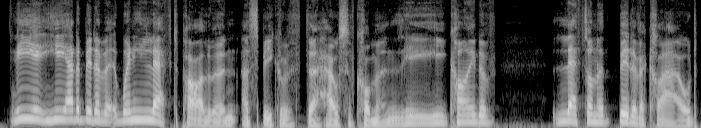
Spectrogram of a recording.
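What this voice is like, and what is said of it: British accent. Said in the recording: “as a British person, as you may have noticed by the accent”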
